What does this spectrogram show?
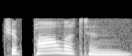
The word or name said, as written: Tripolitan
